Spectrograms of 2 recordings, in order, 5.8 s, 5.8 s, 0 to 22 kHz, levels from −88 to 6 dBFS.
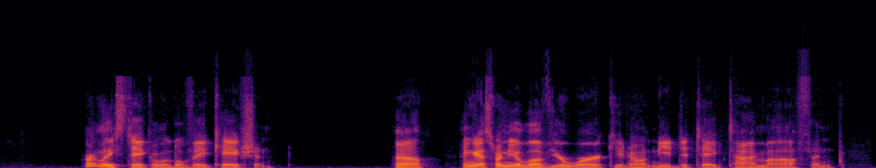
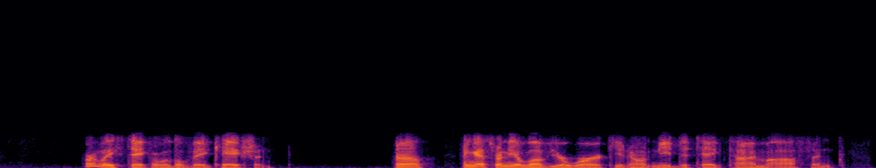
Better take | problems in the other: first | garbled, watery; badly; nothing above 3.5 kHz; slightly in the first

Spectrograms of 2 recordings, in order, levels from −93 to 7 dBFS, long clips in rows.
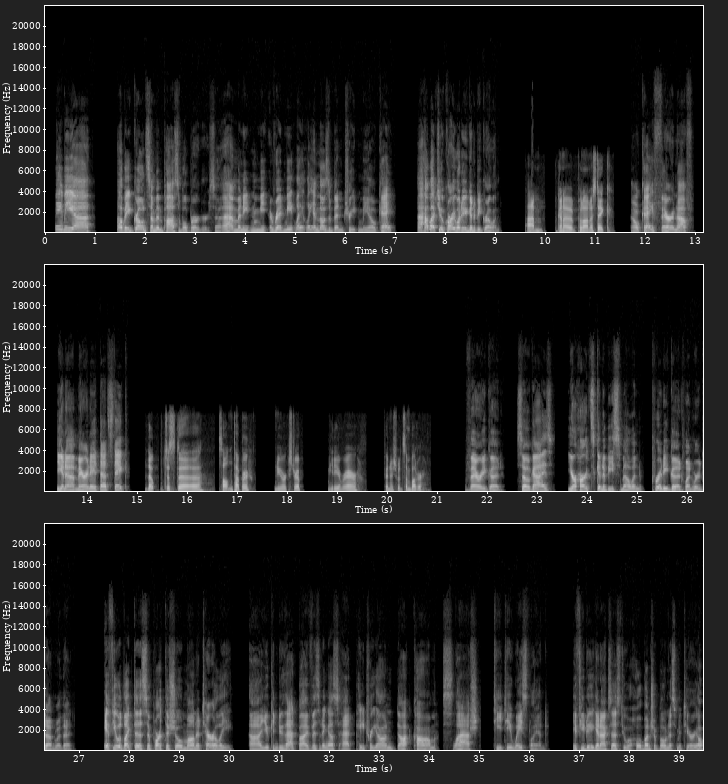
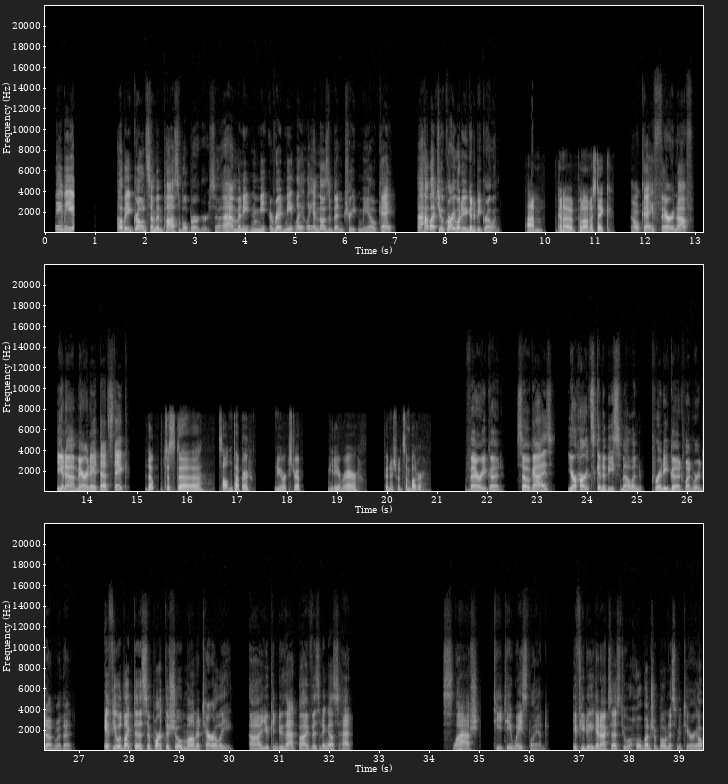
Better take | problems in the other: first | audio cutting out; at 0.5 s and at 32 s for 2 s

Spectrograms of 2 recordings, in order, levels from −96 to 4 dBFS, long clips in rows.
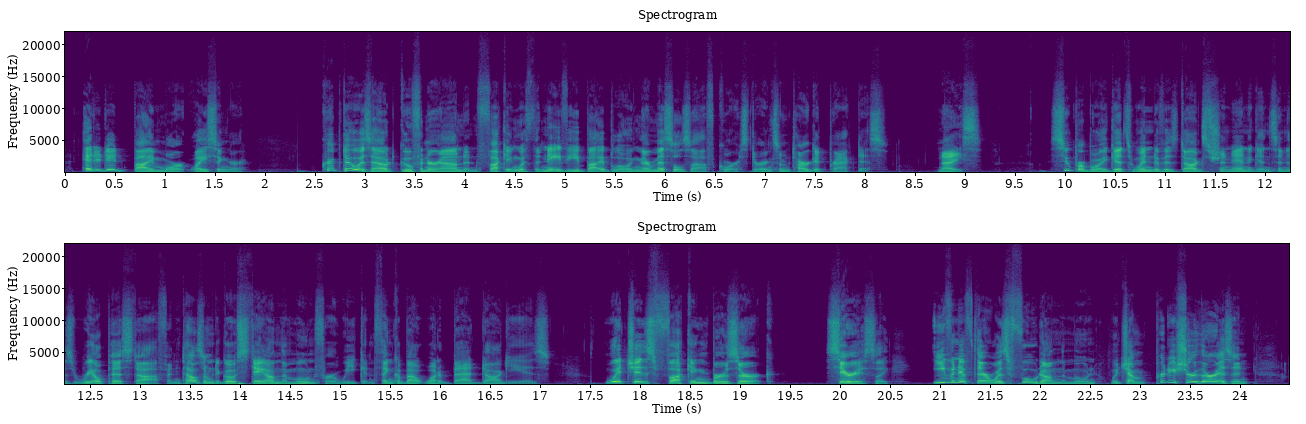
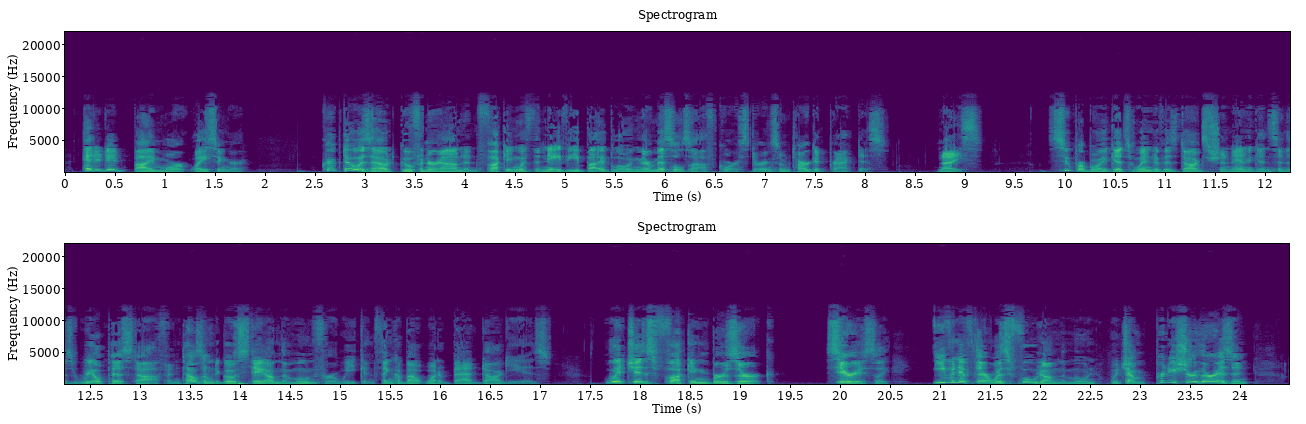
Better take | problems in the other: first | garbled, watery; slightly; nothing above 10 kHz

